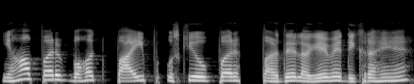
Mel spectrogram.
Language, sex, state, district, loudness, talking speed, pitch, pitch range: Hindi, male, Jharkhand, Ranchi, -14 LUFS, 175 wpm, 175 Hz, 155-190 Hz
